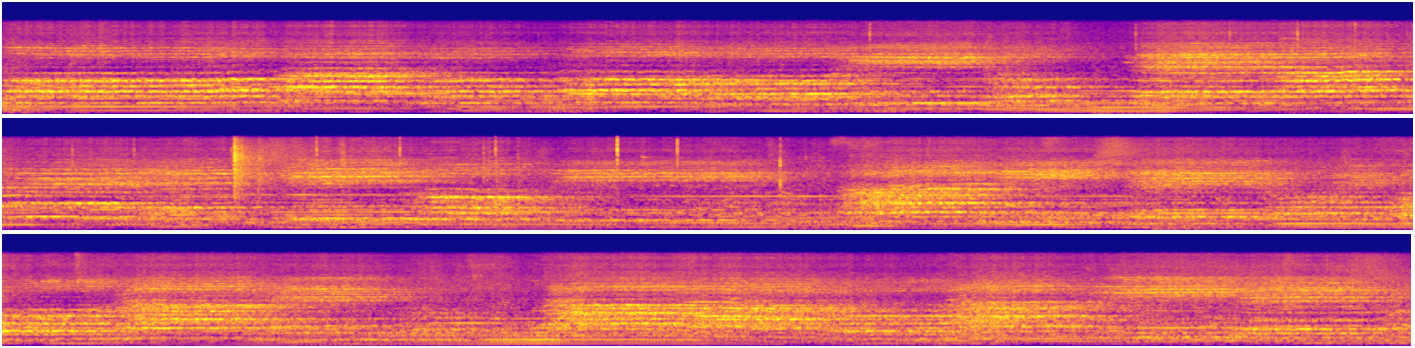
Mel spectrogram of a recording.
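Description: A church choir singing a hymn, in continuous phrases that break every few seconds.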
